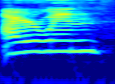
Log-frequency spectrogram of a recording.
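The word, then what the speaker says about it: Eirwen: Okay, so for the player character, do we like Irwin as a name? Any other suggestions? It's spelled E-I-R-W-E-N, and it has some kind of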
